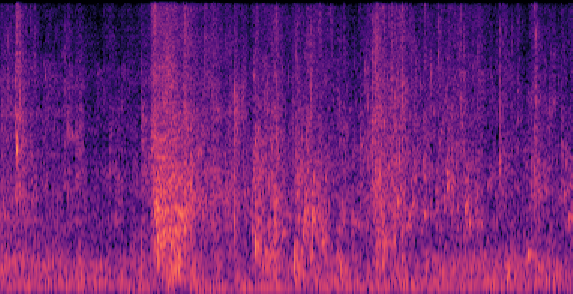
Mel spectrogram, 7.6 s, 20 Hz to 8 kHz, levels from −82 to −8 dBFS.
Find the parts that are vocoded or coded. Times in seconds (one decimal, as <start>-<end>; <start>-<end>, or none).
0.9-3.3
